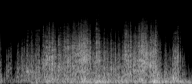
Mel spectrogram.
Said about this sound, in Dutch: Dat was even een windvlaag met heel veel zand. Jullie hebben de full experience.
